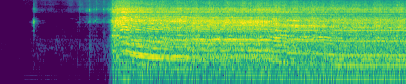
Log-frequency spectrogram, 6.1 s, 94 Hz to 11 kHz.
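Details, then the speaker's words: Mercedes E500 5.0 V8, about 250,000 miles, at startup: starter catch, then loud steady whirring screech over an uneven, rough idle; worn belt idler roller howling. "It makes no noise, not even any suspicious mechanical sounds except when I start it up. This superb roller here which makes a hell of a noise and the fact that it runs really rough."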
